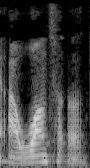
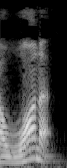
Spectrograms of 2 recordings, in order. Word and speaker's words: wanna: 再来啊，看到 B 段，我们有位 Miss Mad 啊，气坏了的小姐，她说 I want a refund, I want a, 仍然不是念 I want a, 这个真是麻烦啊。她念说 I wanna, 哎 ,T 夹在 N 跟 A 中间的时候呢 ,T 是不发音的，我们念说 I wanna, I wanna, I wanna。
